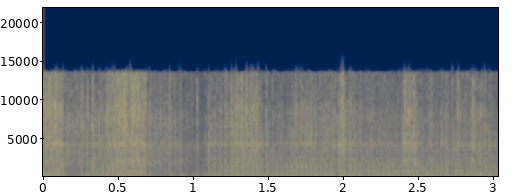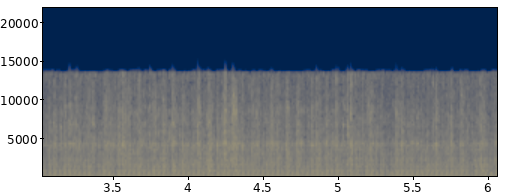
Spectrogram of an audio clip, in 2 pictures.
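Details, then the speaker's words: First start of a newly built VW 2054 carbureted engine: catches quickly, dips briefly, then settles into a steady, even buzzing fast idle with loud exhaust and no knocks or rattles; sounds healthy. "bom eu acho que é o maior sensação que a gente está sentindo tanto eu quanto a bianca a carta já foi embora já já ficou doida é uma tontura por causa do barulho da vuvuzela é muito brutal"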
